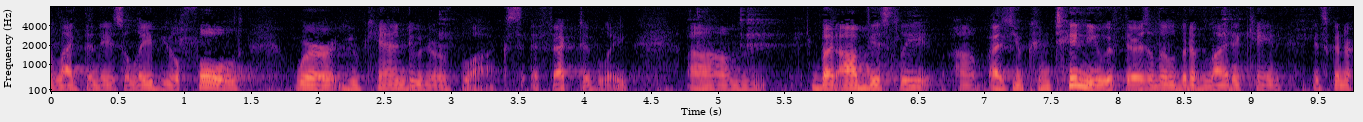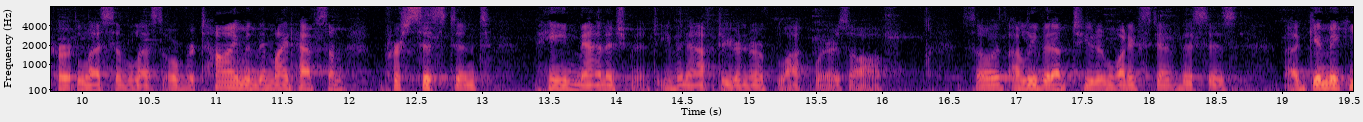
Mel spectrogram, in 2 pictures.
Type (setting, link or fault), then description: setting, live audience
